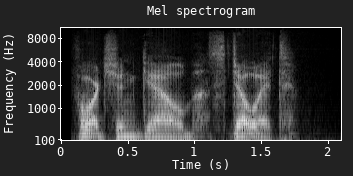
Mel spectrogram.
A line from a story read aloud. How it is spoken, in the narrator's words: growled a man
